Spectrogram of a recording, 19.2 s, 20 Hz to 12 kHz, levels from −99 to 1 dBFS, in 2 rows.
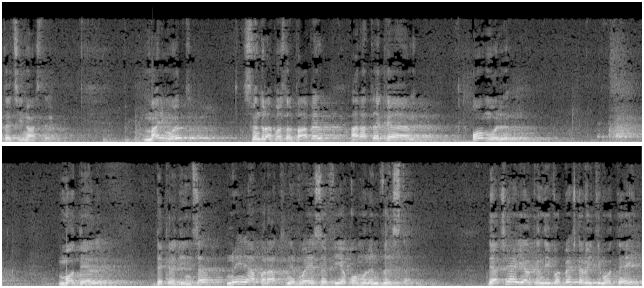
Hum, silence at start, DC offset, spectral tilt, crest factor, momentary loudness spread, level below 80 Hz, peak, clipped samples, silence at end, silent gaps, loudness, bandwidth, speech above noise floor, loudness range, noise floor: none; 0 s; under 0.1%; -6.5 dB/octave; 18 dB; 19 LU; -42 dBFS; 0 dBFS; under 0.1%; 0 s; none; -17 LUFS; 11 kHz; 23 dB; 6 LU; -39 dBFS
